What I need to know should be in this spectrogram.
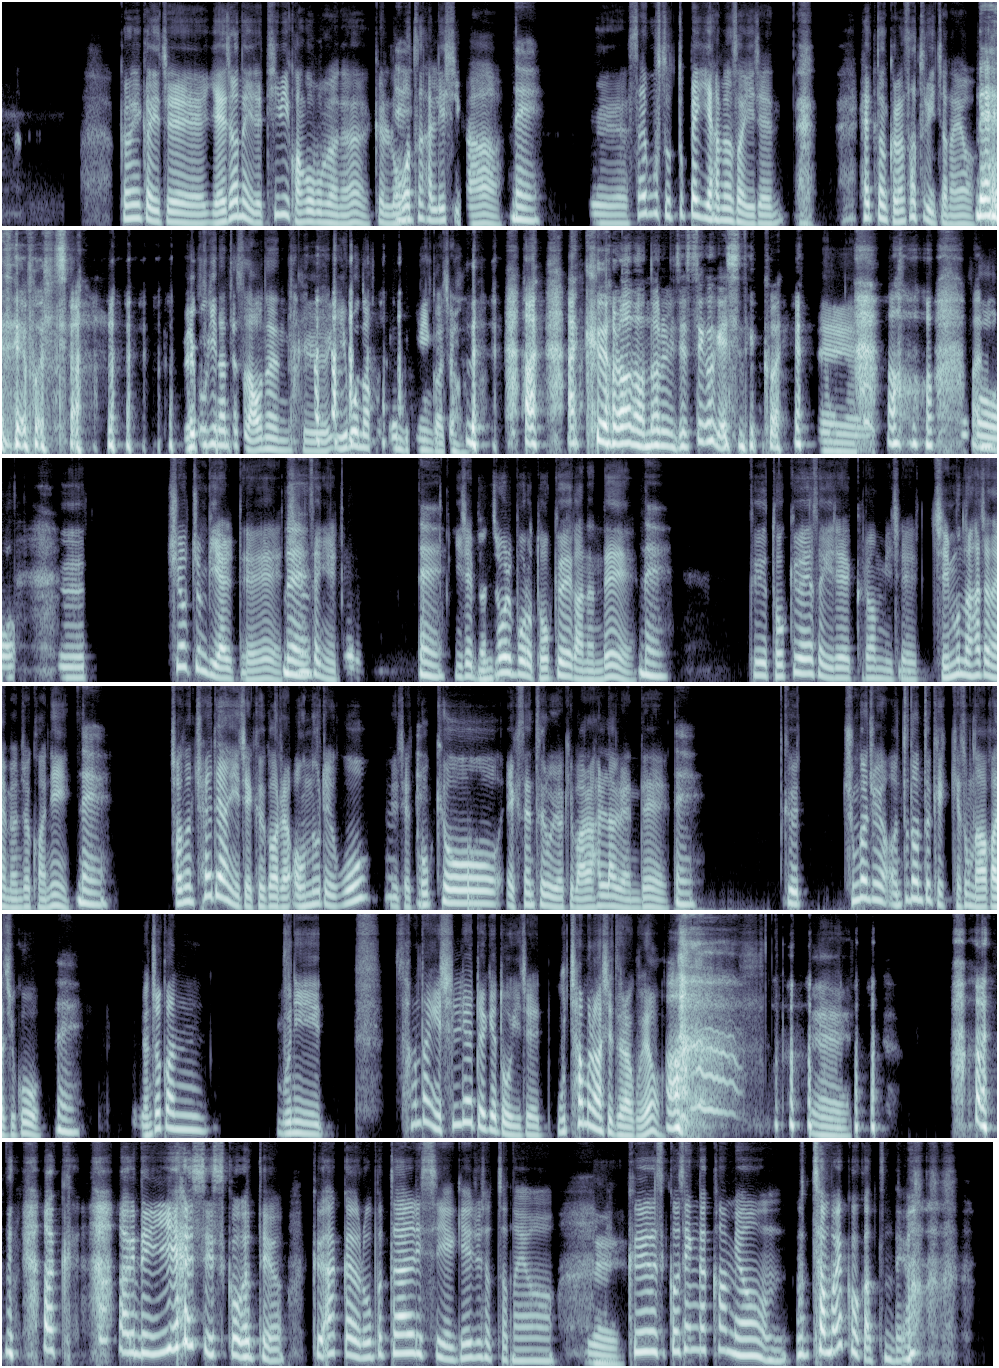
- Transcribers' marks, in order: other background noise; laugh; tapping; laughing while speaking: "네네. 뭔지 알아요"; laugh; laughing while speaking: "네. 아 아. 그런 언어를 이제 쓰고 계시는 거예요? 오"; laugh; put-on voice: "도쿄에"; put-on voice: "도쿄에서"; laughing while speaking: "아. 아니 아까. 아 근데 이해할 수 있을 것 같아요"; laughing while speaking: "웃참할 것 같은데요"; laugh
- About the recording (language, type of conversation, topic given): Korean, podcast, 사투리나 말투가 당신에게 어떤 의미인가요?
